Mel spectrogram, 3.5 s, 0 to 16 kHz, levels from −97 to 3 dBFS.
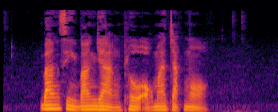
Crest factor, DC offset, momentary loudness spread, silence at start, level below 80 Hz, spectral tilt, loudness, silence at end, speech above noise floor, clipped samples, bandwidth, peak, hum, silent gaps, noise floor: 20 dB; under 0.1%; 7 LU; 0.5 s; -40 dBFS; -6 dB/octave; -23 LUFS; 0.9 s; 39 dB; under 0.1%; 11.5 kHz; -4 dBFS; none; none; -60 dBFS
